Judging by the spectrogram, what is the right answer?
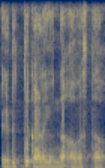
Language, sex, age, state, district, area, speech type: Malayalam, male, 18-30, Kerala, Wayanad, rural, read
